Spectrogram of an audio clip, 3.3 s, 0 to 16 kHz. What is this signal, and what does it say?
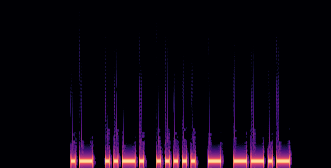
Morse code, heard as a keyed tone, about 28 wpm, 700 Hz. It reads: AF5TQ
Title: USA Call Signs - 5 Characters - Repeated 2x - 28wpm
